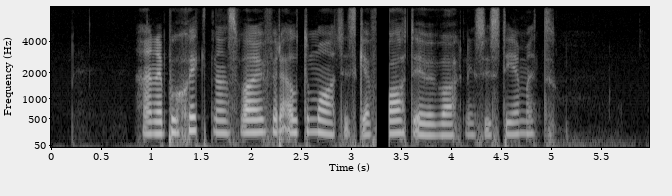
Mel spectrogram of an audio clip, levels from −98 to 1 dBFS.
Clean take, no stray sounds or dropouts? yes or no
no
